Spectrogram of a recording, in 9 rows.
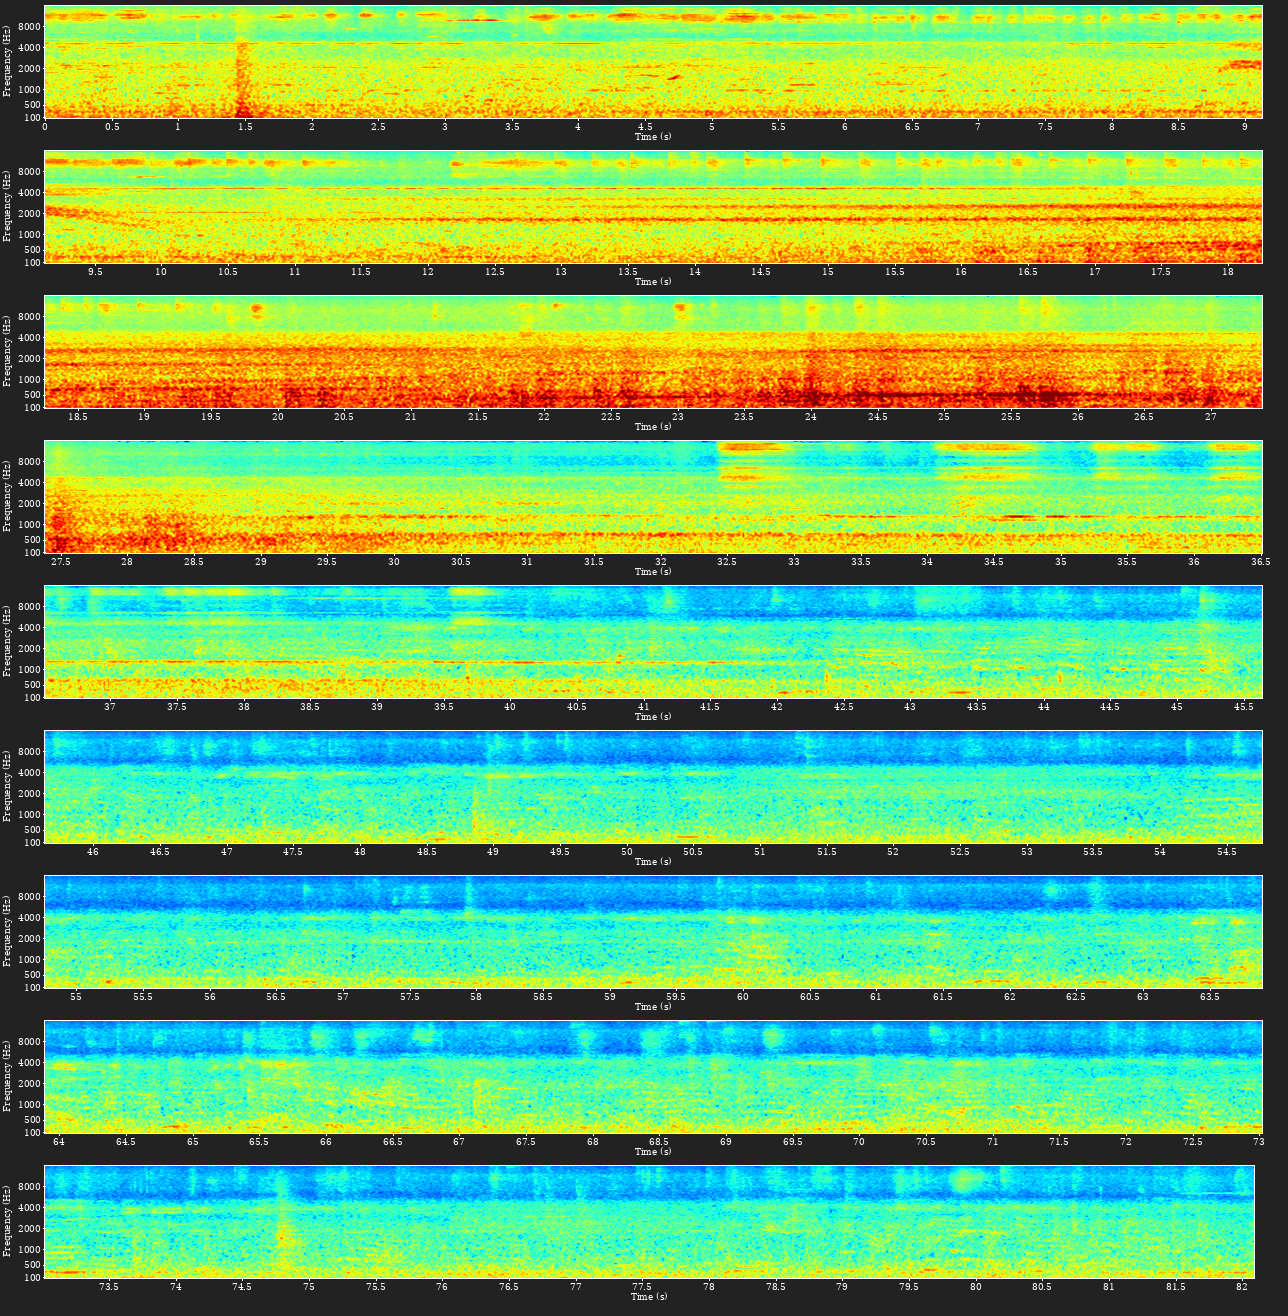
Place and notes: Minquan W. Rd. Station, Taipei - On the platform
On the platform waiting for the train, Binaural recordings, Sony PCM D50 + Soundman OKM II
